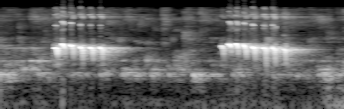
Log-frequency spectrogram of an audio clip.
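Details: Sooty-headed bulbul female calling to a male, a lure recording: two brief stuttering phrases of quick bubbly notes, each under a second, gently falling in pitch, separated by a short pause.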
